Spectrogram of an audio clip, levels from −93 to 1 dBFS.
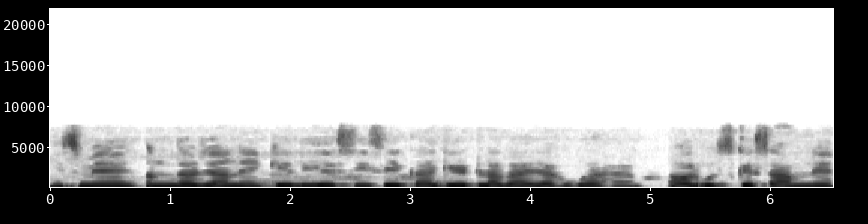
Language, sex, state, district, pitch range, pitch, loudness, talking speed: Hindi, female, Uttar Pradesh, Ghazipur, 210-215 Hz, 215 Hz, -13 LUFS, 140 wpm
